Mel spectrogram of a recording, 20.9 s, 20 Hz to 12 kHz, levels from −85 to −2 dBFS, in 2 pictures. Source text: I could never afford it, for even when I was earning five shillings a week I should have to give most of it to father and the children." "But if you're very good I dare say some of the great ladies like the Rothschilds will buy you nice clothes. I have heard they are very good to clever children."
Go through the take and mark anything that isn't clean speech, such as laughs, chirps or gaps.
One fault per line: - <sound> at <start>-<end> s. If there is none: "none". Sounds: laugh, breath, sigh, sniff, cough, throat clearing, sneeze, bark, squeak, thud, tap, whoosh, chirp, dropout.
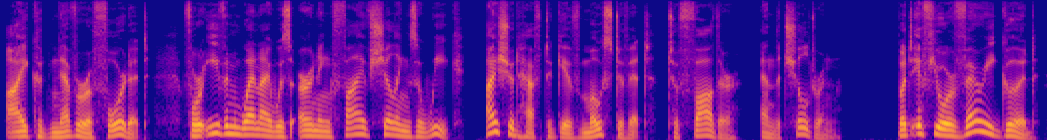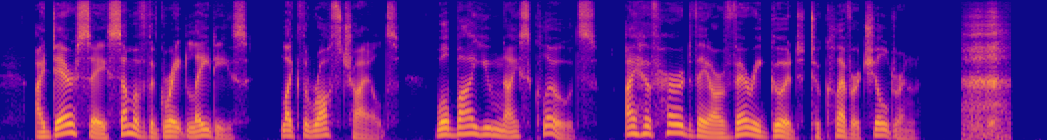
- breath at 20.1-20.6 s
